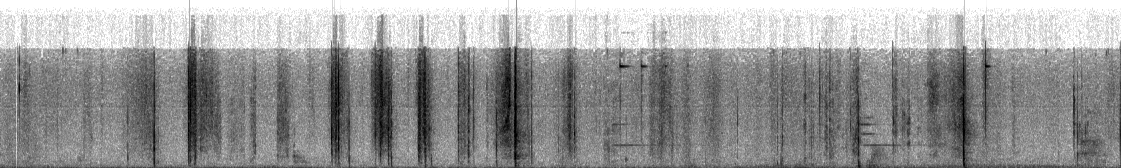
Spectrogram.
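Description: Tarot cards shuffle quietly at close range in a series of crisp, papery riffles and slaps, irregularly spaced, soft overall with occasional sharper snaps.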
